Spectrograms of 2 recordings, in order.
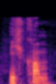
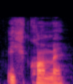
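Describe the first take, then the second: First: It is said in a casual, everyday way. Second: It is said in a careful, full way. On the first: This is how people commonly say it in speech. "In speaking, usually, but very often you hear" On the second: This is the proper full form. "But actually"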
